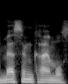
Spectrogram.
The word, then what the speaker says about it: mesenchymal: We pronounce it differently here in the US, but I use the Irish pronunciation, mesenchymal stem cells.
